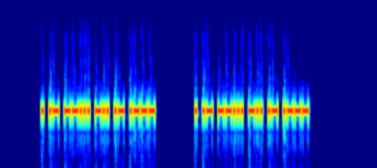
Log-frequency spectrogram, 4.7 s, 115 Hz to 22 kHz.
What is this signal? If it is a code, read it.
Morse code, heard as a keyed tone, about 46 wpm, 700 Hz. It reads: EA7DAJ EA7DAJ
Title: DXCC-100 Call Signs - 6 Characters - Repeated 2x - 50wpm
